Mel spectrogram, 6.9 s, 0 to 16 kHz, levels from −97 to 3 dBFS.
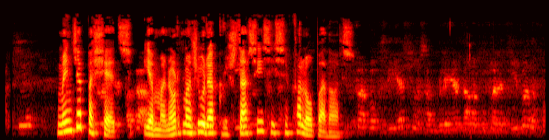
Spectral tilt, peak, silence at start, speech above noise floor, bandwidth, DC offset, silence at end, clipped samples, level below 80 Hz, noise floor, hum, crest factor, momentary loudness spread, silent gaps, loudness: -4.5 dB/octave; -6 dBFS; 0.25 s; 31 dB; 10.5 kHz; under 0.1%; 0.2 s; under 0.1%; -80 dBFS; -56 dBFS; none; 22 dB; 25 LU; none; -25 LUFS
